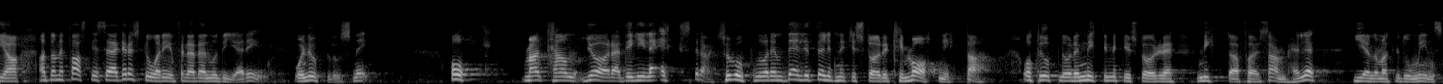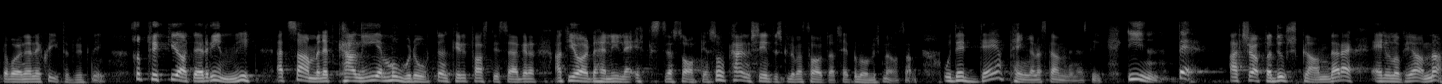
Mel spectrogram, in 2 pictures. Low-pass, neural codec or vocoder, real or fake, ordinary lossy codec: none; codec, 16 kHz, 1 kbps, X-Codec, HuBERT features, trained on balanced general audio; fake; none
